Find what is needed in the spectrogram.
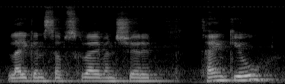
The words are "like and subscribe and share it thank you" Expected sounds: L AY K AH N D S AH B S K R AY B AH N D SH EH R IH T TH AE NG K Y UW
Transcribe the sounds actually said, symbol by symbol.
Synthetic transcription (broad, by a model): L AY K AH N S AH B S K R AY B AH N D SH EH R IH T T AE NG K Y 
